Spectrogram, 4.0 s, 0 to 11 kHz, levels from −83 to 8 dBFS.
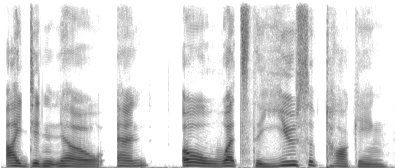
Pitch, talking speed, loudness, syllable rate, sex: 160 Hz, 120 wpm, -19 LUFS, 3.5 syllables/s, female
